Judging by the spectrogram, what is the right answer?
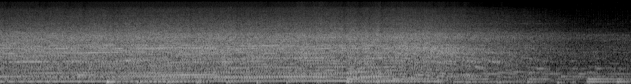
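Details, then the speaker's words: Rebuilt crashed 2010 Honda Accord (timing redone) on first run-up after idling: clean rev blips that settle back smoothly, no knocks; the loud idle ticking was judged to be the injectors, not the lifters. "We let the car idle for a little bit while trying to check everything, making sure that nothing was leaking or sounding off. Then we gave it some revs to test it."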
